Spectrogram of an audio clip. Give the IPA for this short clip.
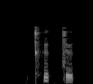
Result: kʰ ɪ˥ k̚ s ɪ˨˥ k̚

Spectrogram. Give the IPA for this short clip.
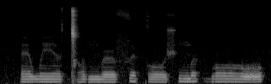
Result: ɛ w e ə̯ ɡ͡ǀ ɔ l ŋ͡m ə˞ f ø k oː ʃ ŋ͡m ɵ ɡ͡b oː

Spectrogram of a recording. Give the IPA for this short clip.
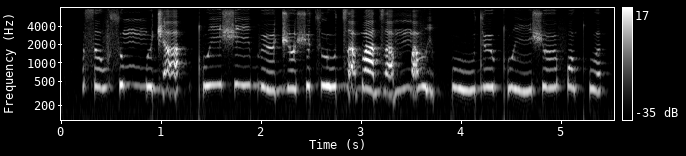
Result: s ɤ˧˩˧ v s u˦˥ mː ɯ˧˩˧ d͡ʒ a̰˧˩˧ | kʷʼ iː˦˥ ʃ iː˦˥ b ʏː˧˩˧ d͡ʒ ɵ˧˩˧ ʃ ʏ˦˥ t͡s l u˦˥ d͡z a̰˦˥ b a˧˩˧ d͡z a̰˧˩˧ mː a̰˦˥ v ḭ˧˩˧ pː uː˧˩˧ d ʏː˦˥ kʷʼ iː˧˩˧ ʃ ɵː˦˥ f ɔ˦˥ kʷʰ ə˧˩˧

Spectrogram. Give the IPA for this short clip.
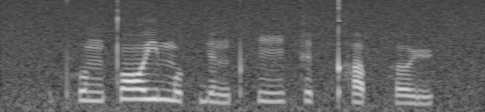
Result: pʰ ʊ˧ ŋ t̪ ɔː˥ j m ʊ˨ k̚ j ɪ˨˩ ŋ pʰ iː˨˧ k ɪ˨˥ k̚ t̪ʰ ɐ˨ p̚ h ɵ˨˩ ɥ

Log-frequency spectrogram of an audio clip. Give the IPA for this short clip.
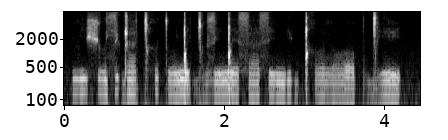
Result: l i ʃ ʊ sʲ o ɖ a ǀʰ ʊ t̪ o ŋ͡ǃ ɪ ɡ͡ǀ ʊ z ɪ ŋ͡ǃ ɛ s a s e ŋ i ɖ ǃʰ ɔ l ɔ | ɡ͡ǀ e

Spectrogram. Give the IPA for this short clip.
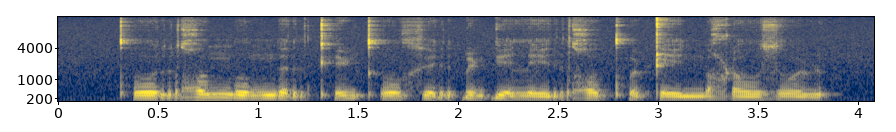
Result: kʼ o r ʁ u ŋ o ŋ ə r kʼ e ɳ kʼ o x ʏ r ɓ ə ɳ ɠ e l e r ʁ u kʼ o ʈ e ŋ ʏ ʁ ɽ o z o ɳ

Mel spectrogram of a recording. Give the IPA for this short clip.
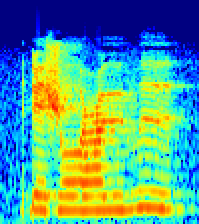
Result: ɗ e ʒ o ʕ ʉː v ɨ

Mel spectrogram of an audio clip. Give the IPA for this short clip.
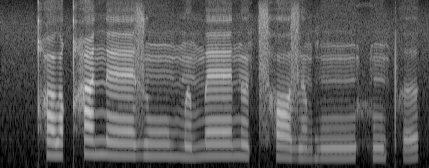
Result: qʰ u qʰ ɛ n ɛː z ũː m ə̃ m ɛː n ə̃ t͡sʰ ɒ z ə̃ b ũː h ũ pʰ ə

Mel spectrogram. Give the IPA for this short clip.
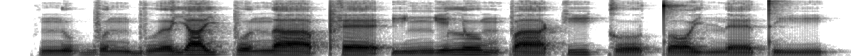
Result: n u˩˧ b o˩ n b u˩˧ ə̯ j a˧˥ j p o˩˧ n aː˧˩ pʰ ɛː˧˩ ʔ i˩˧ ɲ i˧˥ l oː˥˨ m p aː˧˩ k iː˥˨ k oː˩ t̪ ɔː˧˩ j n ɛː˩ t̪ iː˩˧

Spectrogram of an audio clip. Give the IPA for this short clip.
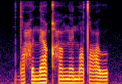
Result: dˤ ʊ h ə n æ qʰ ũ ŋ ɛ̃ n ɪ tˤ ʊː

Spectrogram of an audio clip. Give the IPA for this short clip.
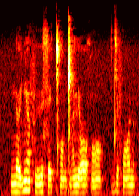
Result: n əː˨˩˦ ʎ ə̃ː˥ f ɨː˩˧˩ s e˩˧˩ ǀʰ ɔ̃˩˧˩ ɡ͡ǁ ã˥ lʲ ɔː˩˧˩ x ɔ̃˩˧˩ | dʲ ə˧˥˧ f ɔ̃˩˧˩ ɳ

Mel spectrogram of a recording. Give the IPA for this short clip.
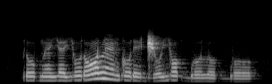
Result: ɾ o˨ b ɛ̃˨ j ɛ˨ j o˧ ɾ ɔ˦ l ɛ̃˧ ɡ o˧ ɾ e˨ d͡ʒ o˨˦ j ɔ˦˨ ɡ͡b o˨ l o˨ ɡ͡b o˧

